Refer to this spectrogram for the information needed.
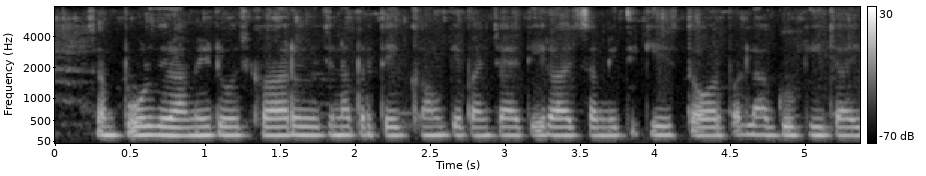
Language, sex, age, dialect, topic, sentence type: Hindi, female, 60-100, Kanauji Braj Bhasha, banking, statement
